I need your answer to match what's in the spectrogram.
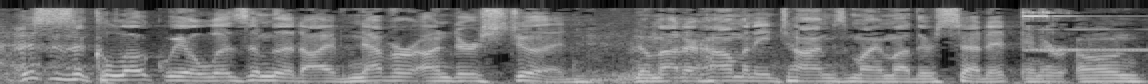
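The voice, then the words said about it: Nasal American accent. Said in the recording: “we don't get many Americans on the show ... I come from California, but originally I'm from nasal land”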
